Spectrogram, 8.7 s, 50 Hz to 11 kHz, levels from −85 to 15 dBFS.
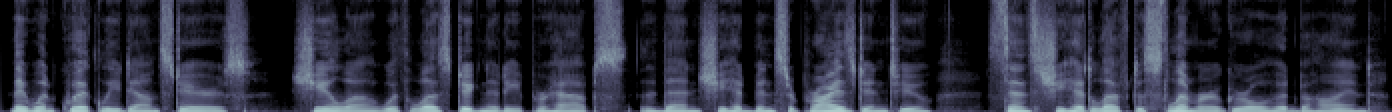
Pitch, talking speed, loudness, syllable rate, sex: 195 Hz, 160 wpm, -18 LUFS, 4.6 syllables/s, female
